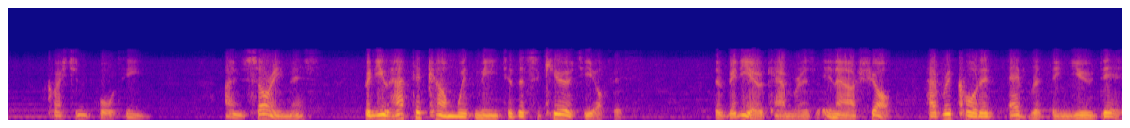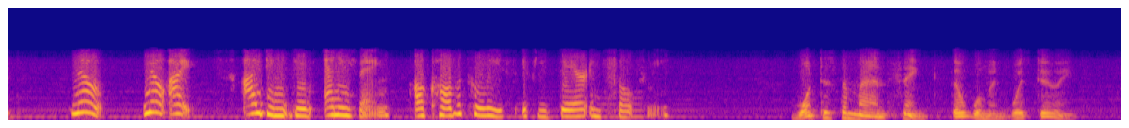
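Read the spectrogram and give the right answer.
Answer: Stealing from the shop (shoplifting).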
